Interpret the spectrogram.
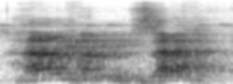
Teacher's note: ایک ہی جگہ سے یہ ادا ہوتے ہیں، گلے کے اسی حصے سے جو سینے کے جانب ہو۔ حمزہ ہا ادا ہوتے ہیں گلے کے اسی حصے سے جو سینے کی جانب ہو · حمزہ کے آخر میں ہا کی آواز نکالنی ہے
